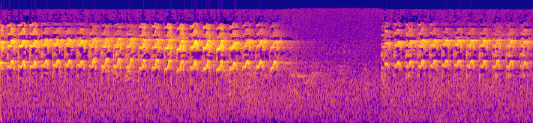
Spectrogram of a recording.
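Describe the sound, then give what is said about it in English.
Kestrel calls: rapid, shrill, high-pitched notes repeated in a fast run for several seconds, a brief pause, then the series starts again. Fairly loud, with no talking. “Community conservation can be the key to the kestrel's success.”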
